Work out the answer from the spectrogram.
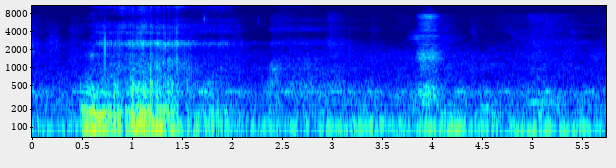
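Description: A sleeping dog gives a loud, low, fluttering snore, then softer snuffling breaths; an ordinary snore.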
